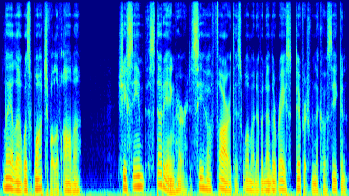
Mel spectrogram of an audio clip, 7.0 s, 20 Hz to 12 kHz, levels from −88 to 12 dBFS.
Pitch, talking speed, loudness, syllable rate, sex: 100 Hz, 190 wpm, -20 LUFS, 5.7 syllables/s, male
